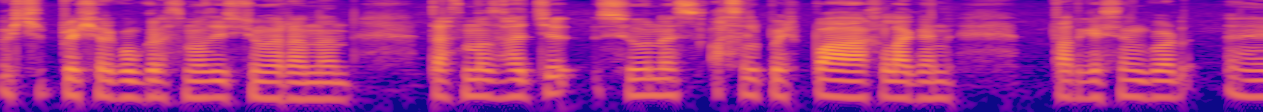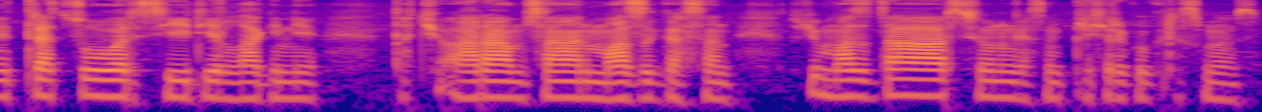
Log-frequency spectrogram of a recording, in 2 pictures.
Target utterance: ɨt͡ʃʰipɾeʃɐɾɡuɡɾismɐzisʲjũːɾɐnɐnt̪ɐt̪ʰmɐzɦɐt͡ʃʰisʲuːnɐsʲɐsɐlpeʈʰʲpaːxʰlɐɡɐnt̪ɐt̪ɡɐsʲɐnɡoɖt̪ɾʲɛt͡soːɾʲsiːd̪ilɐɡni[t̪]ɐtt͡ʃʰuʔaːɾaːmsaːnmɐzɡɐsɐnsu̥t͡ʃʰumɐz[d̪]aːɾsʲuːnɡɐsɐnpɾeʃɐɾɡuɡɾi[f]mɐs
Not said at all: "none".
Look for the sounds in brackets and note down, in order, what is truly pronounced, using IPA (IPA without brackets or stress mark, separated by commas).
t̪, d̪, s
